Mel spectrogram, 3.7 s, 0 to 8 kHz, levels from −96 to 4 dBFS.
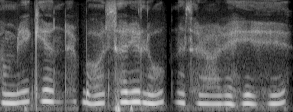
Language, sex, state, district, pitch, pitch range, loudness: Hindi, female, Assam, Kamrup Metropolitan, 250 Hz, 235-275 Hz, -21 LUFS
